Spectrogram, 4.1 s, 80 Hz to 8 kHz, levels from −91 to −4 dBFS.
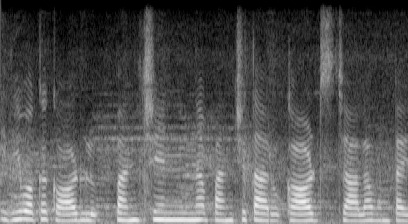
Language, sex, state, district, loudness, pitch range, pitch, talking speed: Telugu, female, Andhra Pradesh, Manyam, -16 LUFS, 230-255 Hz, 240 Hz, 145 wpm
